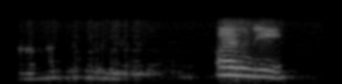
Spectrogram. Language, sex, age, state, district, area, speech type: Dogri, female, 45-60, Jammu and Kashmir, Jammu, urban, conversation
